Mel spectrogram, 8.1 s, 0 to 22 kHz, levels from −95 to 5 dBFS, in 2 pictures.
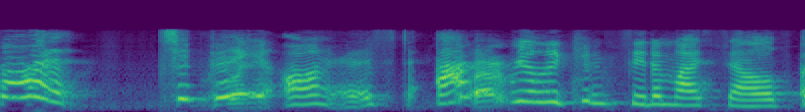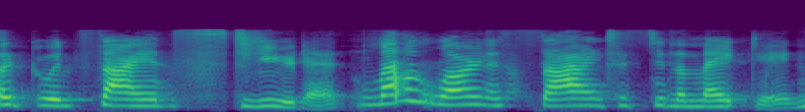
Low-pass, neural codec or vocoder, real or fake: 7.2 kHz; codec, 16 kHz, 1 kbps, FreqCodec, larger model; fake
